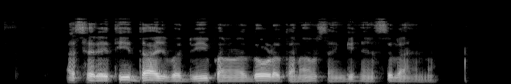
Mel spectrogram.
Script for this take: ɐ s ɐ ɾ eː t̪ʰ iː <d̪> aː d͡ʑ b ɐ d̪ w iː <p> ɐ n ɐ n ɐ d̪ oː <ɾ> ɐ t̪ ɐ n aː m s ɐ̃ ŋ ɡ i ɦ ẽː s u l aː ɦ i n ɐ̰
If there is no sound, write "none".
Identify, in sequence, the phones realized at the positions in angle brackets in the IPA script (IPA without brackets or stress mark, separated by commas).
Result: d̪, p, ɽ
